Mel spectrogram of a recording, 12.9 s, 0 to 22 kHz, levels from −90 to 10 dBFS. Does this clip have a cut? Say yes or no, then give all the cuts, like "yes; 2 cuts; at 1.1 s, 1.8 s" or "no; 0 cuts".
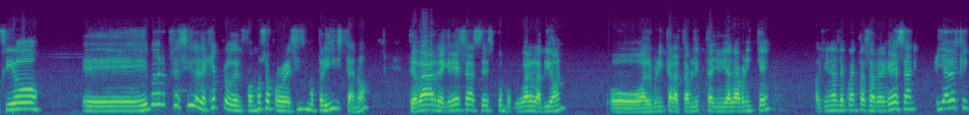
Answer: no; 0 cuts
